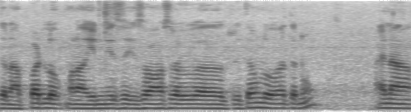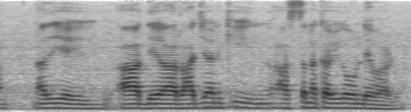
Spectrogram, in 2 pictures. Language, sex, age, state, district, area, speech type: Telugu, male, 30-45, Telangana, Nizamabad, urban, spontaneous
